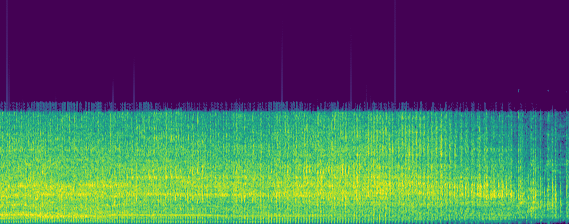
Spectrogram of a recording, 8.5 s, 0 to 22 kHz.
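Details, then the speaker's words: 1968 Briggs & Stratton 7hp 275cc horizontal engine restarted at 3/4 throttle, no load: steady even putter winding down, no knocks or misses; owner says full throttle may need a tiny adjustment but it runs just about perfect. "at full throttle it sounded like it still need a tiny adjustment but of course that's under no-load so obviously once you throw it onto something it'll run even perfect but it ran just about perfect"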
